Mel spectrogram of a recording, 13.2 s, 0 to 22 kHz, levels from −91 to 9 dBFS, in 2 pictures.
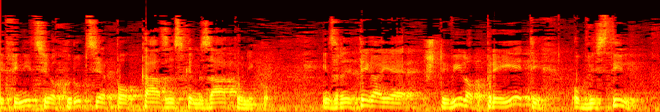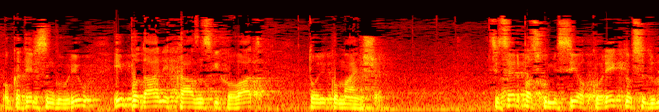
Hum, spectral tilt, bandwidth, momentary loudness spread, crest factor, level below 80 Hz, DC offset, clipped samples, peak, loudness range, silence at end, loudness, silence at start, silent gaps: none; -5 dB/octave; 13.5 kHz; 9 LU; 14 dB; -34 dBFS; under 0.1%; under 0.1%; 0 dBFS; 2 LU; 0 s; -13 LUFS; 0 s; none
